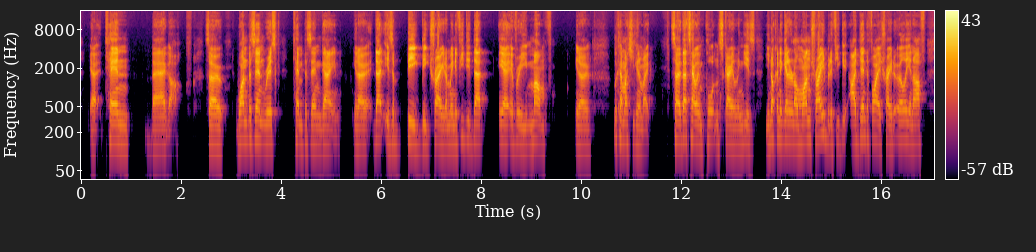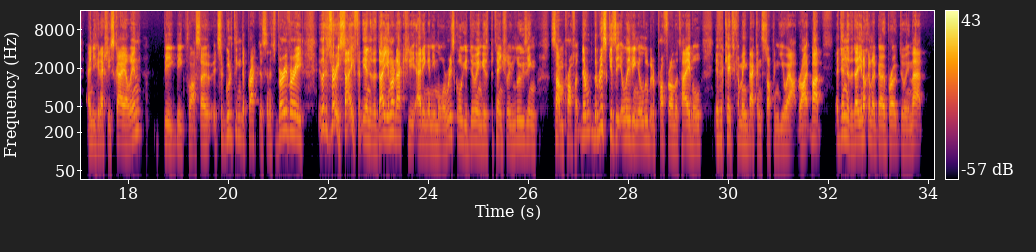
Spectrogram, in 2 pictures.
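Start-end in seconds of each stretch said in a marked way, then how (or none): 0.2-3.9 slow, drawn-out, emphatic delivery. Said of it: "Let me say that slowly".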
